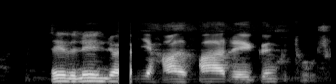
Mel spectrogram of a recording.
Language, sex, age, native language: Icelandic, male, 13, Icelandic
